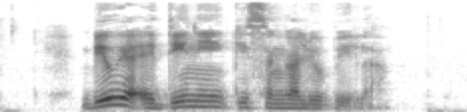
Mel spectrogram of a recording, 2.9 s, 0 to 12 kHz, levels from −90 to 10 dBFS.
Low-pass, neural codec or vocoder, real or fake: 10.8 kHz; none; real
